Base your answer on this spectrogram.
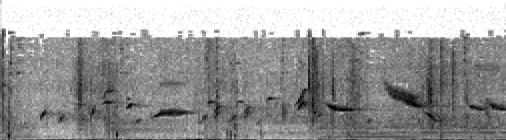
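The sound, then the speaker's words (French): Sheepfold ambience in the sheep section of a farm: a low rumble with shuffling, hoof-like steps and small knocks, while birds chirp and twitter throughout at moderate volume. No one speaks. “Donc là, on a le coin bergerie. Là, c'est le côté mouton.”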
